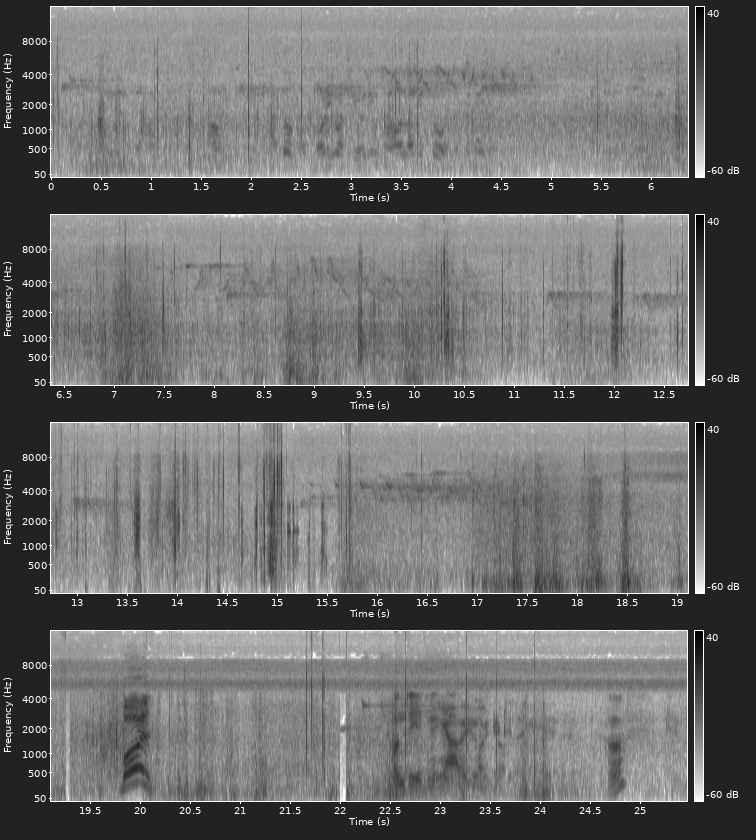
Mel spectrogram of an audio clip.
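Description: Strong wind gusts roar against the microphone outdoors.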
